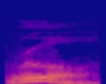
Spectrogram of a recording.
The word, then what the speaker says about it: Reuel: Because of the difficulty of its pronunciation by European speakers, Rul, with the first syllable strong accented, is nearer to the true pronunciation.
